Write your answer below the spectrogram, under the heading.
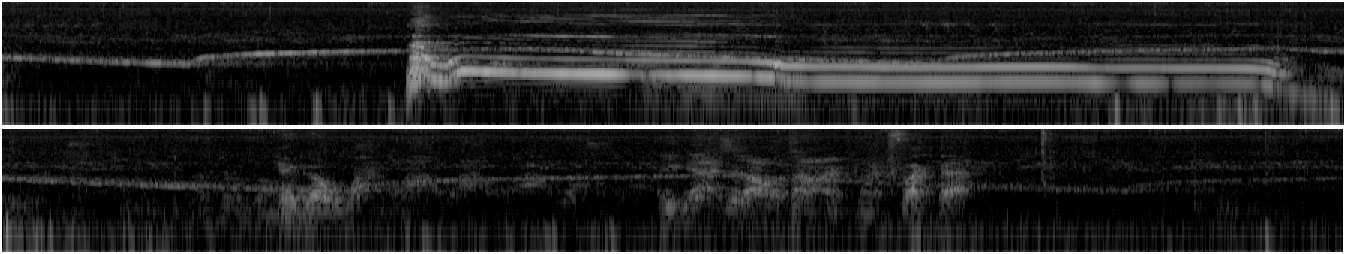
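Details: Bullmastiff howling in response to sirens: a wailing siren sweeps up and down throughout, while a loud, deep howl breaks in, holds steady for several seconds and fades, leaving the siren alone.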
